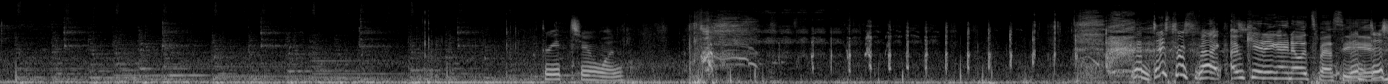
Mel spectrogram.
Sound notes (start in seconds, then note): 0.0 bright music; 6.8 both laugh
